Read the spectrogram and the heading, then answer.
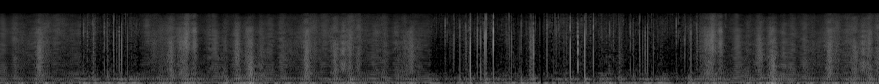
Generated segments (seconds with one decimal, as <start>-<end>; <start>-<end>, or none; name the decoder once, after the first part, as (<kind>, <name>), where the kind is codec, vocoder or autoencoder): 0.0-0.8 (vocoder, Vocos); 1.4-4.3; 7.0-8.8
